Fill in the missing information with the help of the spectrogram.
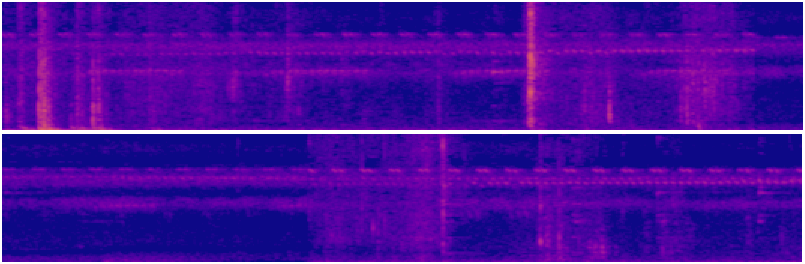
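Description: Faint, steady, high-pitched insect chirring, with a few soft scattered knocks in the first half.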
